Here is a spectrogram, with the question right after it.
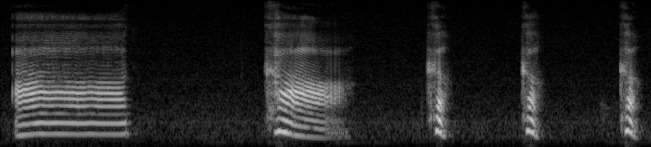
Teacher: For the sound k, on the other hand, I stop the airflow in the back of my palate, an area we call the velum. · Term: velar consonant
